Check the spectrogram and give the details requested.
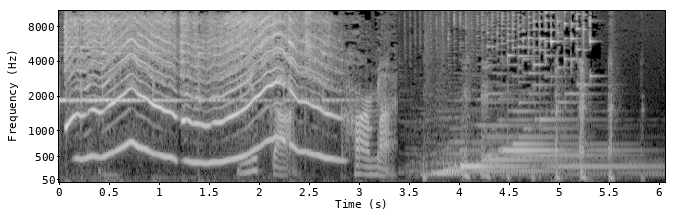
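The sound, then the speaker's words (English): A slide whistle swoops up and down in loud, wavy glides for about three seconds, then gives way to a busier jumble of shorter tones and clatter. “A slide whistle karma would be really cool.”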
